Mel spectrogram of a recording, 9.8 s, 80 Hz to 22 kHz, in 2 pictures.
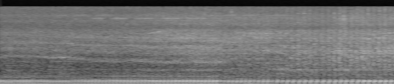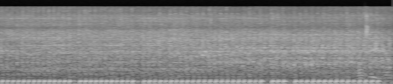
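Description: Bajaj Pulsar F250's single-cylinder engine running at low speed with a steady pulse as the motorcycle rides up over grass and pulls up close, growing louder over the first four or five seconds.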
